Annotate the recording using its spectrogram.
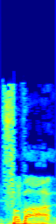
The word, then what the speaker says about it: Favazz: Favaz.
